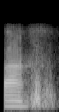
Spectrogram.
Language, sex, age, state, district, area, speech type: Tamil, male, 30-45, Tamil Nadu, Tiruvarur, urban, conversation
